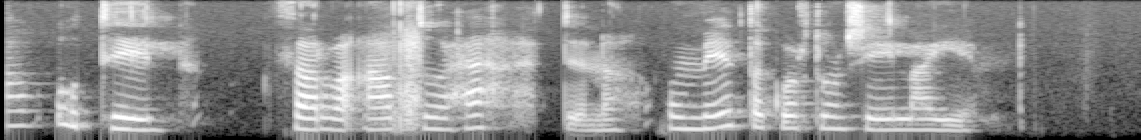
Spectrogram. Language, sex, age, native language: Icelandic, female, 18-19, Icelandic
